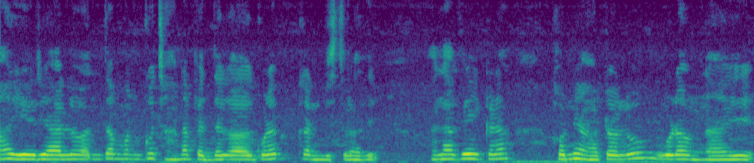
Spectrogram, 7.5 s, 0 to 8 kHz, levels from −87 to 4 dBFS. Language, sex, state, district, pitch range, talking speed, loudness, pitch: Telugu, female, Andhra Pradesh, Annamaya, 195-225 Hz, 125 wpm, -15 LUFS, 210 Hz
